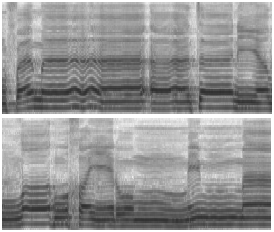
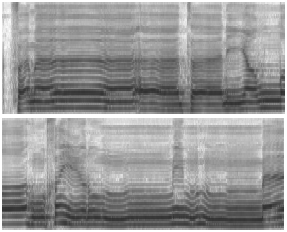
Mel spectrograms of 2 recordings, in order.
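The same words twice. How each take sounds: The two takes are said the same way.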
